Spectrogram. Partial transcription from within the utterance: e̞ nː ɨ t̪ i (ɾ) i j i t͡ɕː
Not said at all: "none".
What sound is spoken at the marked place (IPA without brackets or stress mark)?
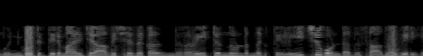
ɭ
